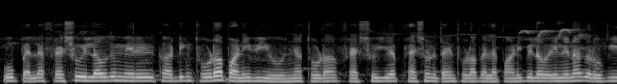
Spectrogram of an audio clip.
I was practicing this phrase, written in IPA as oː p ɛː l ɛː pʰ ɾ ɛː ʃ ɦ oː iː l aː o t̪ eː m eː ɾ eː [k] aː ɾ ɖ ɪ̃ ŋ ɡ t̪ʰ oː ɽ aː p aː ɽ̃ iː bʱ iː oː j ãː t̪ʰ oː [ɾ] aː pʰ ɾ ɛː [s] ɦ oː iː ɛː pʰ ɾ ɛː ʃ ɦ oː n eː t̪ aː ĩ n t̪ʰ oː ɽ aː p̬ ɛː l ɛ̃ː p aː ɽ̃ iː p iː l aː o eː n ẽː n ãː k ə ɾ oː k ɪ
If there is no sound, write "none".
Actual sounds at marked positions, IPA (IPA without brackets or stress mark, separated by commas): k, ɽ, ʃ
